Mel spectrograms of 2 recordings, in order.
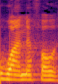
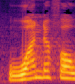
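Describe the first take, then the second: First: Said in the usual way. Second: Excited. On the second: Real, not acted.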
